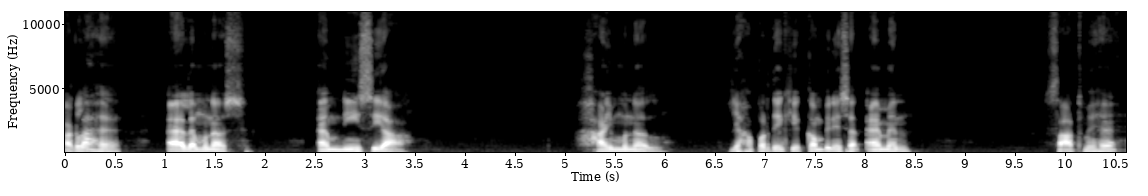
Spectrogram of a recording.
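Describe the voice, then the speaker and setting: A man's voice: on the high side, slow pace, pauses often, darkish tone, clean tone, no room sound. A man teaching spelling rules patiently, step by step, calling his viewers friends. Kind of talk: explaining a lesson in Hindi.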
